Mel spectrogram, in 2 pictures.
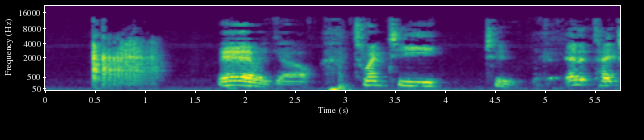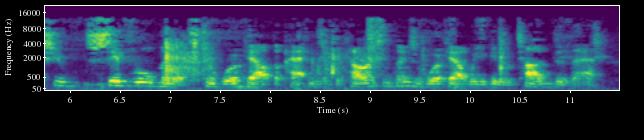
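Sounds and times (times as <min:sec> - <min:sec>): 
dice rolling on a hard table: 0:00.5 - 0:01.3, 0:07.0 - 0:07.6, 0:08.4 - 0:09.2
speech: 0:01.8 - 0:11.4.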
